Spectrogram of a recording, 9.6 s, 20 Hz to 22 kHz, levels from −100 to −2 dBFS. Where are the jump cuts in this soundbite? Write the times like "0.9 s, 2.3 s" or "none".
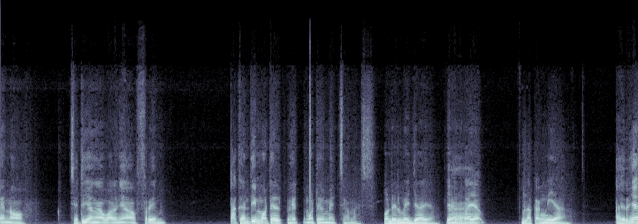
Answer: none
